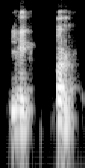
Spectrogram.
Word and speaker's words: lector: Por ejemplo, lector, ¿sí? Lector lleva el acento en tor, pero como no termina en N o S, no se tilda.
